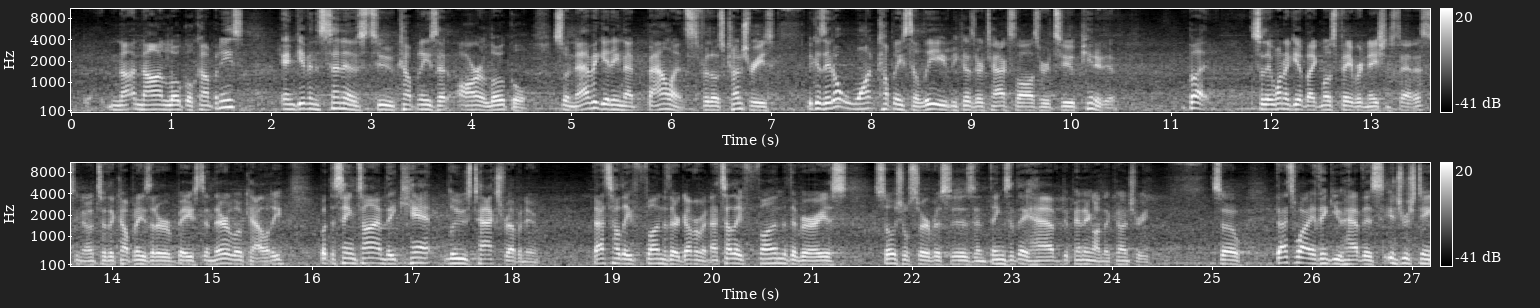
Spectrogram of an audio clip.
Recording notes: LIVE FROM MONEY 20/20. Live from the Money 20/20 Garage Stage.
